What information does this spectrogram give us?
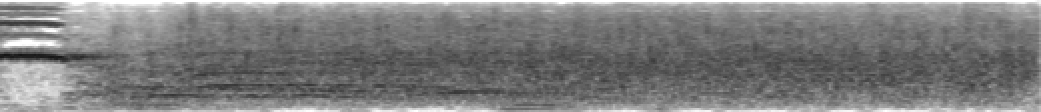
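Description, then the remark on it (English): A short, shrill whistle blast, blown to end a round of a panel game while Giles was speaking and gaining him an extra point, cuts off right at the start, then loud, sustained applause from the audience fills the rest of the moment. “So Giles was then speaking as the whistle went, gained that extra point.”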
